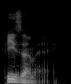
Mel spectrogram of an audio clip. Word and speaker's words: Fils-Aimé: A great record called Three Little Words from Dominique Fils-Aimé. Am I pronouncing that right? – Fils-Aimé. – Okay. Fizame, who does like a jazzy, like Etta James style modernized vocals.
